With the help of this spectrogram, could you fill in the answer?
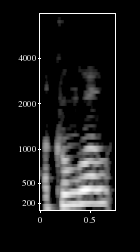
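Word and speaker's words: Okongwu: Yeah, Okungwu, I think is how you pronounce it.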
